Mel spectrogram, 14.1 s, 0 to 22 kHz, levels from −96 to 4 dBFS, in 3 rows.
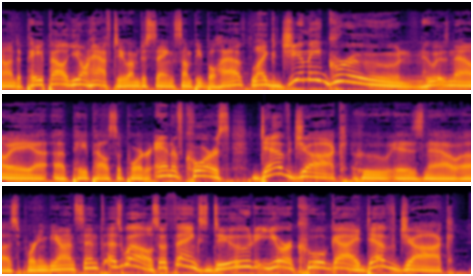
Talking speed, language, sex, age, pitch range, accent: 195 wpm, English, male, 30-49, 125-190 Hz, American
